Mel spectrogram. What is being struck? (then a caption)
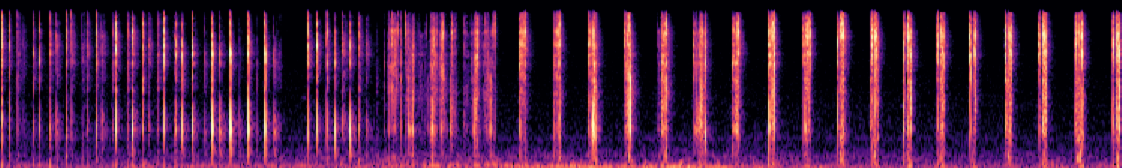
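Plastic cushion hair brush with pin bristles. Fingernails flick and scratch the pin bristles of a pink plastic cushion paddle hair brush. A fast run of crisp, bright ticking flicks gives way to a short pause, then a dense burst of scratchy rasping. The clip ends with a steady series of evenly spaced, sharp bristle flicks.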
